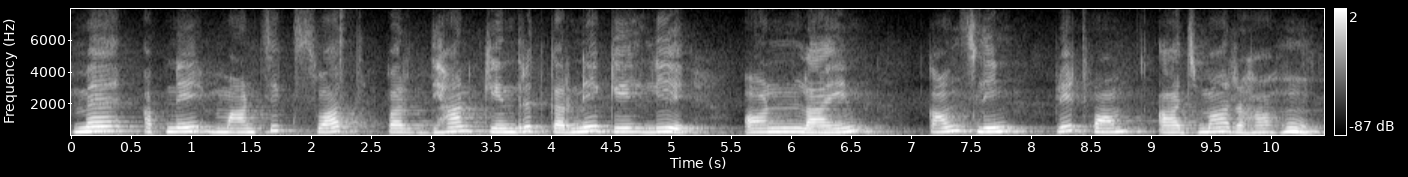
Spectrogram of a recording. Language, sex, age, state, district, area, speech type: Hindi, female, 30-45, Madhya Pradesh, Seoni, rural, read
